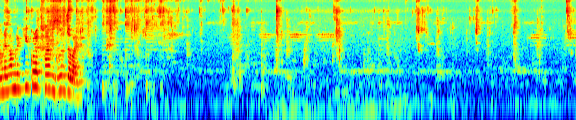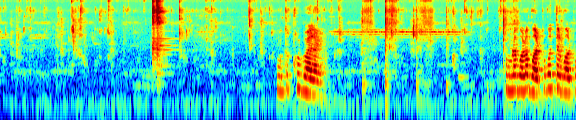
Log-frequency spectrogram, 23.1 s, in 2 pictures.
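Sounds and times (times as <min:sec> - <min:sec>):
rice squishing by hand: 0:00.8 - 0:12.4, 0:18.3 - 0:21.7
faint chewing and mouth clicks: 0:00.9 - 0:17.4, 0:18.0 - 0:21.8.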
